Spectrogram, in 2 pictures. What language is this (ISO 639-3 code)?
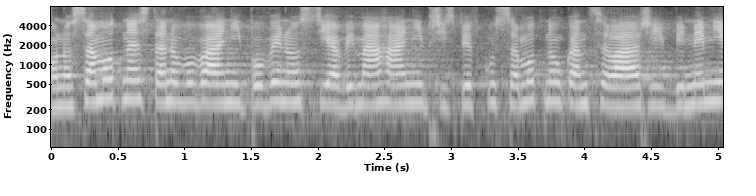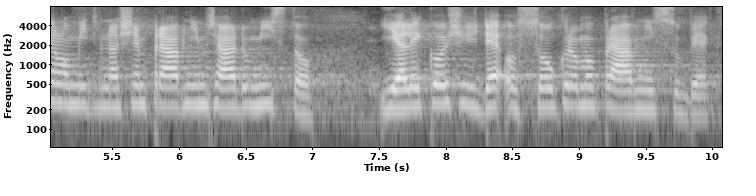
ces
